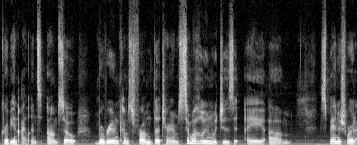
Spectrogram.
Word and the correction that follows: Cimarron: I pronounced that wrong. I pronounced it like it was French. Anyway, Cimarron, which is a term for livestock that has gone feral.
